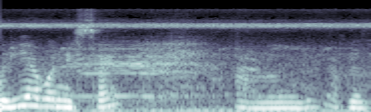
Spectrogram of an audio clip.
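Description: A woman talking, with a short breathy pause about half a second in before she speaks again.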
